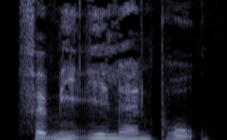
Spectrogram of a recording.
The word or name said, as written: familielandbrug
